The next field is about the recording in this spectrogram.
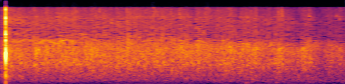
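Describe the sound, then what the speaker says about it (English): Another round of audience applause at a technology summit, steady scattered clapping from a crowd at moderate distance, opening with one sharp clap and easing slightly toward the end. "I think let's give them another round of applause."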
